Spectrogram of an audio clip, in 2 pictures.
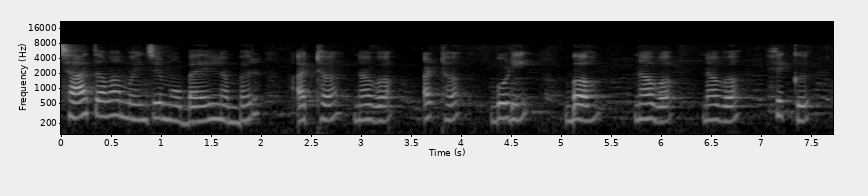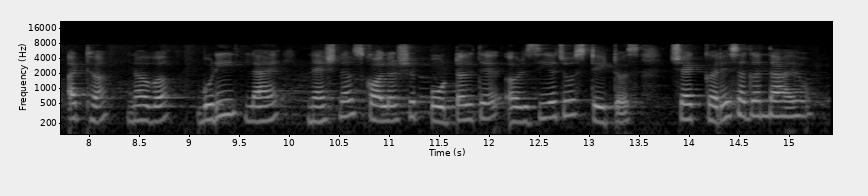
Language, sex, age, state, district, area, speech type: Sindhi, female, 18-30, Gujarat, Surat, urban, read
